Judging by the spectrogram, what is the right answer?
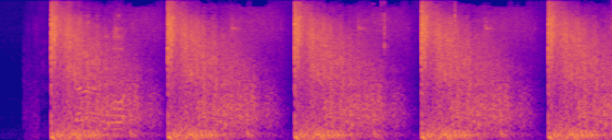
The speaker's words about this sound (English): Put the gunshots on.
